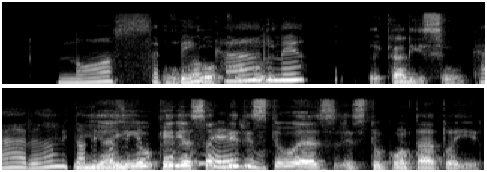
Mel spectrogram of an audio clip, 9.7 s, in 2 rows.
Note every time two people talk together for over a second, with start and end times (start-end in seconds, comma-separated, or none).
1.6-2.8, 5.5-7.5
